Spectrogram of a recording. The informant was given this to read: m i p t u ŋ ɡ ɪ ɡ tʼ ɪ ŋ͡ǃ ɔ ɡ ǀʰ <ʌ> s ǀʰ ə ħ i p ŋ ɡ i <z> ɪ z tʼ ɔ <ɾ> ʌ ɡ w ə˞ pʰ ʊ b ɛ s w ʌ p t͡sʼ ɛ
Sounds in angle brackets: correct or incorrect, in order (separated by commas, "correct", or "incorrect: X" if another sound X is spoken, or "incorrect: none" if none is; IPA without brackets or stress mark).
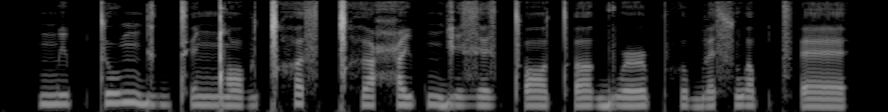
correct, correct, incorrect: tʼ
